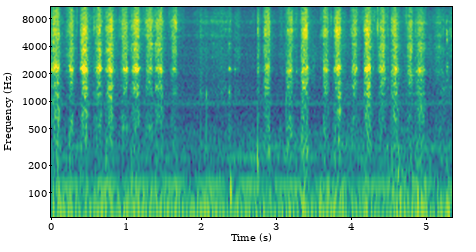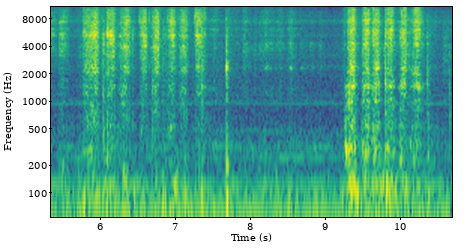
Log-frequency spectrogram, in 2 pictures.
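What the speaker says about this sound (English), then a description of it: "sanding the rough spots off" Steady, close scraping of wood being sanded with a sander, a continuous rasping rhythm of quick strokes running throughout with no voices.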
